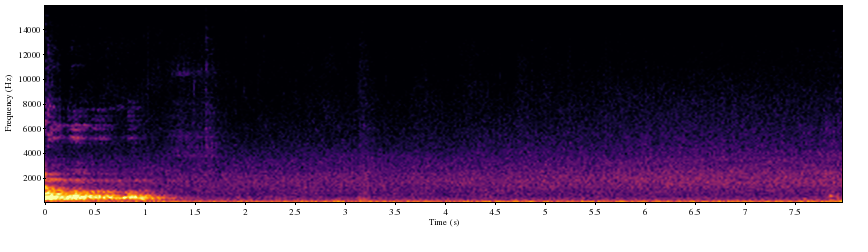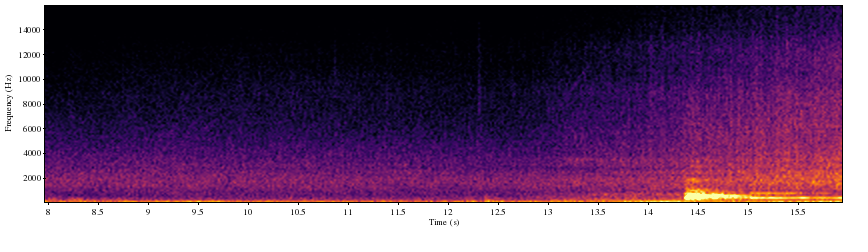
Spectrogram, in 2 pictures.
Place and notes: Innstraße, Innsbruck, Österreich - winter/schnee in st. nikolaus
Innsbruck, Austria, 5 January 2019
